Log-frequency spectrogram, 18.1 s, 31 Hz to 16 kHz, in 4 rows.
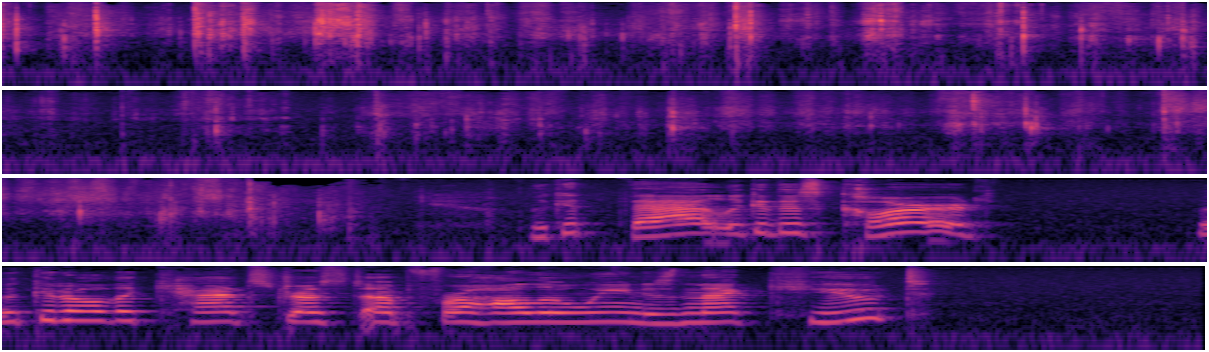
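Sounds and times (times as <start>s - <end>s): paper envelope being torn open: 0.0s - 10.5s.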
